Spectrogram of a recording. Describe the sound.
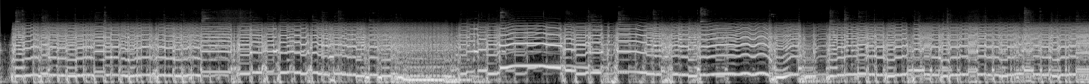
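Electric guitar lick played through distortion on a modeled amplifier: a long run of fast, bending lead notes with a loud, gritty tone and no pauses.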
